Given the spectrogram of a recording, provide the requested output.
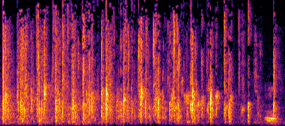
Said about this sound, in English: can we give Jung and the team a warm round of applause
